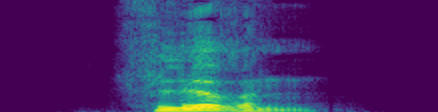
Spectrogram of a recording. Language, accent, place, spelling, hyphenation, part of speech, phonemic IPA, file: German, Germany, Berlin, flirren, flir‧ren, verb, /ˈflɪʁən/, De-flirren.ogg
- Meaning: to vibrate, to quiver, to whirr, to flacker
